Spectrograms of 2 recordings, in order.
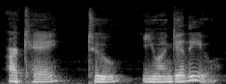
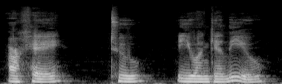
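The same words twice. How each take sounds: The two takes are said the same way.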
